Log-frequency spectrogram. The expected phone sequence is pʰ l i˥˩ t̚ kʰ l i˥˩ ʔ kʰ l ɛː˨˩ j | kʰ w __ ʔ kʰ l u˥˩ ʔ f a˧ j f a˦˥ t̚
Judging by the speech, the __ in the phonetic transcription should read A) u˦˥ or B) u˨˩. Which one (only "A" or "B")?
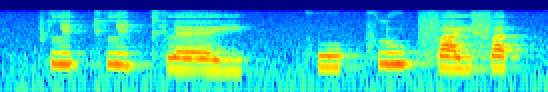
B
